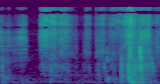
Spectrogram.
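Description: Faint rustling of a comic book being handled, its paper pages shifting and turning, in short soft stretches.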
